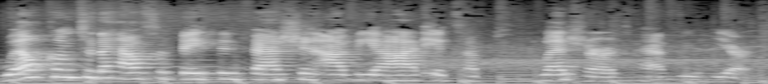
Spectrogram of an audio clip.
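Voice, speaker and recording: A woman's voice: medium pitch, normal speed, pushed and bright, poor audio. Brief: woman host, gushing interviewer, light music bed under the voice. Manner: gushing, effusive praise. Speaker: talk show host. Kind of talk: hosting an interview.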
